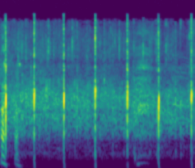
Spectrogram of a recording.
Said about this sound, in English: And I want to extend a special welcome to all of our kids, because I know it's a little unusual for you guys to be in the service with us, but I'm so glad that you're here as well. All right, we'll clap for the kids.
